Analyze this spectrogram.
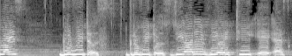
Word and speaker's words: gravitas: तो this brings us टू अवर 11th word, जो कि है, ये थोड़ा सा अटपटा वर्ड आपको लग सकता है प्रोनाउंसिएशन वाइज, ग्रेविटस. ग्रेविटस, GRAVITAS, ग्रेविटस.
